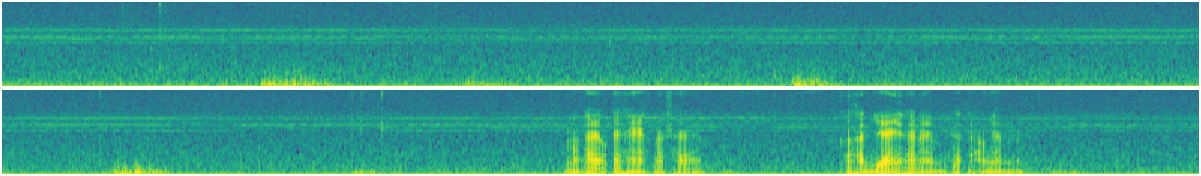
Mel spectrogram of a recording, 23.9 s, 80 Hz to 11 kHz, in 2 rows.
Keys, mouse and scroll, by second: 2.2 KP_Enter, 5.5 shift+c, 5.9-6.4 scroll up 1, 6.7 middle click, 7.1-7.5 scroll up 1, 7.5 middle click, 8.4 scroll up 1, 10.1 Tab, 11.0 click, 13.3 s, 16.4 click, 16.8-17.5 scroll up 1, 17.6 shift+middle click, 18.1-18.6 scroll up 1, 20.7-21.6 typing, 23.1 click, 23.4-23.8 scroll down 1, 23.8 middle click.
